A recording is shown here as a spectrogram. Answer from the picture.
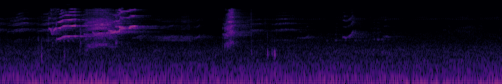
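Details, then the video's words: Lorikeet, a native Australian parrot, letting out one loud rasping screech burst around the first second, a shorter harsh note after it, then faint scattered chips over a low background hum. "Native Australian Birds Lorikeet Parrot Sounds"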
